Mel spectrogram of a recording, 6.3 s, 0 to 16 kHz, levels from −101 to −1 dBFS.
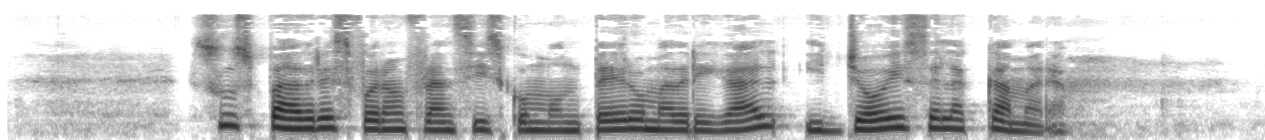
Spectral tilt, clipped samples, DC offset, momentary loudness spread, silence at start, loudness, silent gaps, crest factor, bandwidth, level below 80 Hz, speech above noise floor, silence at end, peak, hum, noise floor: -5.5 dB/octave; under 0.1%; under 0.1%; 8 LU; 1 s; -25 LUFS; none; 18 dB; 11.5 kHz; -70 dBFS; 43 dB; 1 s; -6 dBFS; none; -67 dBFS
